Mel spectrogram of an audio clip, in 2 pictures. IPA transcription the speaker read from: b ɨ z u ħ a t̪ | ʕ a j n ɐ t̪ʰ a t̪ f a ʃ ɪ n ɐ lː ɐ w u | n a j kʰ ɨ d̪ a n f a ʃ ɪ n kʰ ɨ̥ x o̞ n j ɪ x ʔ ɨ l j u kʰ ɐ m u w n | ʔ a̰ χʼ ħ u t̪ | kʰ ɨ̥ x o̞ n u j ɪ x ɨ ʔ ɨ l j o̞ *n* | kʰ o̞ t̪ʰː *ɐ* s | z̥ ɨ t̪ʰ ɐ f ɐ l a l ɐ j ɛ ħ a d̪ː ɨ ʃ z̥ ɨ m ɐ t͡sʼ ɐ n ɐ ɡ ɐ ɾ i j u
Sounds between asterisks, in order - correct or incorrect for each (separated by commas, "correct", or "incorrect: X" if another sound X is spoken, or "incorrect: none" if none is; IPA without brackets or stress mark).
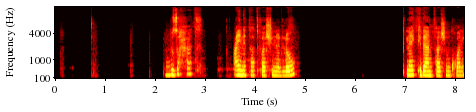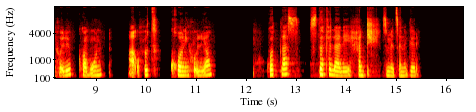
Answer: incorrect: m, incorrect: a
